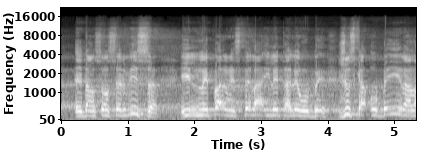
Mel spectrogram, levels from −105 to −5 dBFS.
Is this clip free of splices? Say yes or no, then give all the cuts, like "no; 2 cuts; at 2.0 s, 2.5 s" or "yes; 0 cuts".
yes; 0 cuts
